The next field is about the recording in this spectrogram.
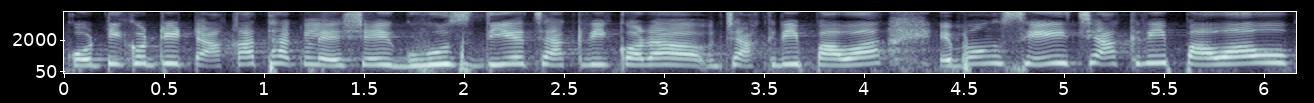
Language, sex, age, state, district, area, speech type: Bengali, female, 18-30, West Bengal, Purulia, rural, spontaneous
